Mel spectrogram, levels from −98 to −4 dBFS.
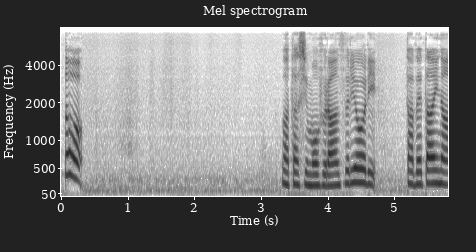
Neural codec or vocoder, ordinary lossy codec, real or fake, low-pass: autoencoder, 48 kHz, 32 numbers a frame, DAC-VAE, trained on Japanese speech; none; fake; 7.2 kHz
